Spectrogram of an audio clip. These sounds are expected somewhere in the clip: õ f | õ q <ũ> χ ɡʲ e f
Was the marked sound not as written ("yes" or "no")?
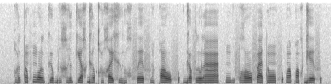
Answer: no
